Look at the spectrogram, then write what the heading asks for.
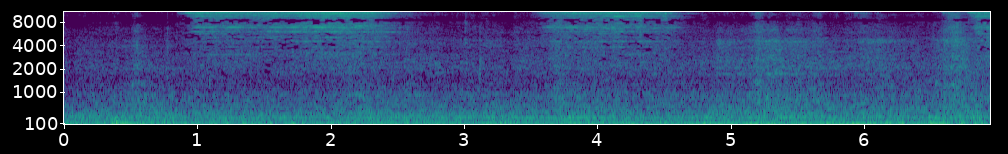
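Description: Norfolk Southern welded rail train's flatcars, loaded with ribbons of rail, rolling past: a steady low rumble of wheels on track, with a faint high hiss that comes and goes.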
